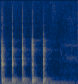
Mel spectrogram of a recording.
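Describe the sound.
Five loud, evenly spaced knocks on the front door of a house, followed by quiet.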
